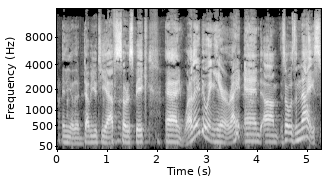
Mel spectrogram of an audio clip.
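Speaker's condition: No condition

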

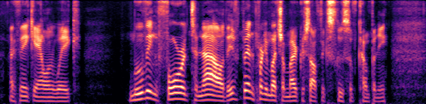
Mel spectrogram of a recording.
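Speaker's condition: Cleft palate; kept home from school while healing

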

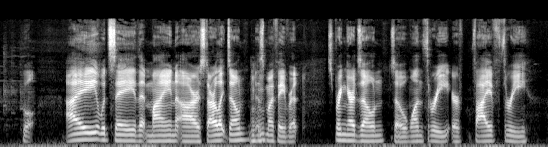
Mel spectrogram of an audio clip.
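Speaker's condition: No condition

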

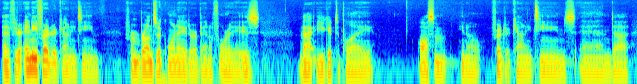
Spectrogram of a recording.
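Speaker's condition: No condition

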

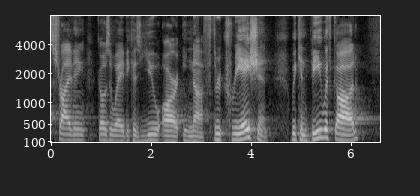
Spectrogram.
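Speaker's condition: No condition

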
